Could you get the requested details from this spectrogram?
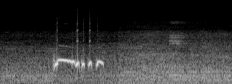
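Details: One clear phrase from a local zebra dove with a big voice, sung as a lure to call rivals: a short upward note, then a quick stammering series of four or five soft coos, over faint hiss.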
